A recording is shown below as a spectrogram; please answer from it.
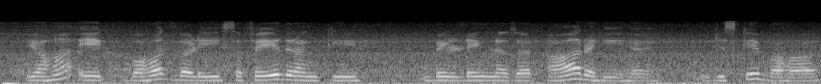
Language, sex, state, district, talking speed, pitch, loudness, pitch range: Hindi, female, Chandigarh, Chandigarh, 100 wpm, 185 Hz, -16 LUFS, 175-195 Hz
